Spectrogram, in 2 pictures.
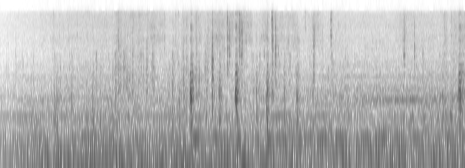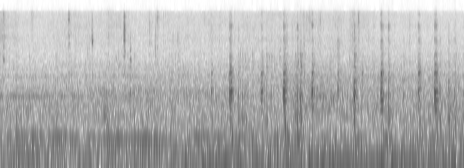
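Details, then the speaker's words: Nissan Murano, passenger-side rear clunking at crawling speed, heard more at low speeds than on freeway, mic in the back: low road rumble with scattered light clunks and creaks, worse when car is rocked; worn rear upper shock mount. "But it's just a little clunking, creaking sound, I should say, maybe."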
